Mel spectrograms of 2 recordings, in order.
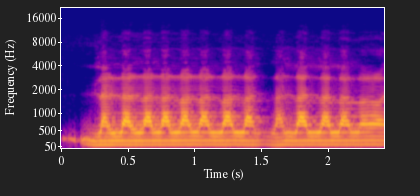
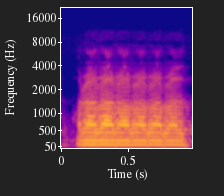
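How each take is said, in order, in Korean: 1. 각 음절이 l 발음이 분명하고 또렷하게 나옵니다. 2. 음절들이 느슨하게 이어져서 흐릿하게 들립니다. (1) "발음을 정확하게 하려고 애를 쓰시면 안 됩니다" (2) "편하게 나온 대로 라라라라라라 두리뭉실해도 괜찮습니다"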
